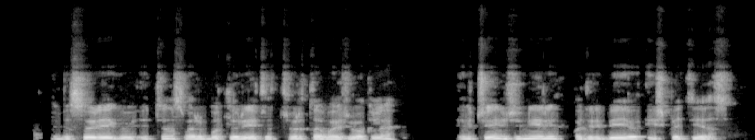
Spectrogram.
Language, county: Lithuanian, Šiauliai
